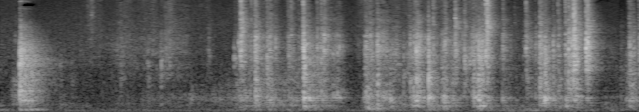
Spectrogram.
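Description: A wooden bathroom drawer sliding open just after the start. From about two seconds in, a quick run of clicks and clatters follows as plastic makeup items are set into clear plastic drawer organizers.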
